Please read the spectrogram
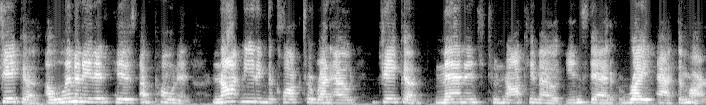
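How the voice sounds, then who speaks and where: At a very slow pace, a woman speaks with a fairly high pitch. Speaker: live event commentator. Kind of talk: live commentary. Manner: animated; loud.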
